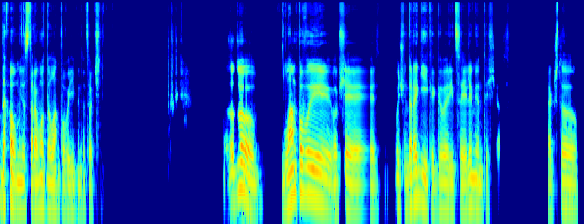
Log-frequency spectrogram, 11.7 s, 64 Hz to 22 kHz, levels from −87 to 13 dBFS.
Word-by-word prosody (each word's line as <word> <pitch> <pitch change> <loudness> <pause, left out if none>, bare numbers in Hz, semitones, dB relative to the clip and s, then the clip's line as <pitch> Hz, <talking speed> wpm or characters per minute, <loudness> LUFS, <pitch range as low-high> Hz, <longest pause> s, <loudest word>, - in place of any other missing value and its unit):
Да, - - 0
у 100 - +2
меня 95 -1 -2
старомодный, 95 +1 +2
ламповый, 90 -1 -3
именно, 85 0 -11
точно. - - -9 2.4
Зато 125 - +3 0.5
ламповые 130 -4 +4
вообще 90 -2 -2 0.4
очень 100 -3 -8
дорогие, 115 -2 +1
как 95 -2 -8
говорится, 95 0 -2
элементы 105 -3 -4
щас. - - -17 0.9
Так - - -7
что, 95 -3 -2
95 Hz, 90 wpm, -23 LUFS, 90-110 Hz, 2.4 s, ламповые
